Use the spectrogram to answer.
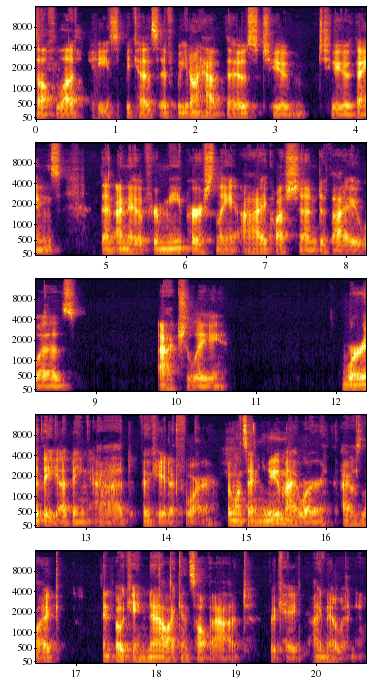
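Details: Adult man with lifelong childhood apraxia of speech: childhood apraxia of speech.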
